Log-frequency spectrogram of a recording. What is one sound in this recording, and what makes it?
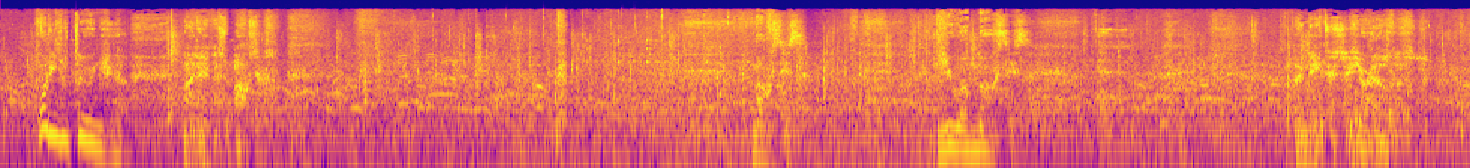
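An older man answers slowly and hoarsely, close by.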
